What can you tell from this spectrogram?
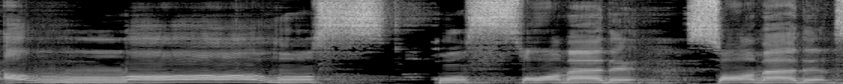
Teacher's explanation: আল্লাহ তাআলার নামের লাম খাড়া জবর এর পূর্বে আমরা জবর দেখতে পাচ্ছি, সেটা আমরা এটাকে পুর করব, মোটা করব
